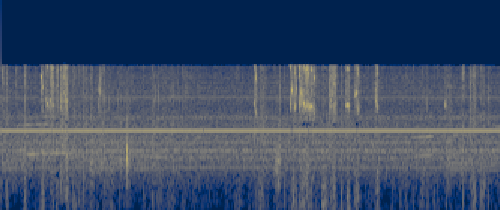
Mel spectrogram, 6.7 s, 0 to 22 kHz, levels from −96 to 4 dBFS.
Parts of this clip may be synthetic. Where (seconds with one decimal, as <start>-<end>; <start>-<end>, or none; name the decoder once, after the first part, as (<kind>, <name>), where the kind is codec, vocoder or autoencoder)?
none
